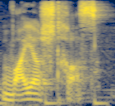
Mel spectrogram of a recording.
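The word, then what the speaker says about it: Weierstrass: is your boy via stress carl theodore wilhelm viastras if you did analysis before or calculus i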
